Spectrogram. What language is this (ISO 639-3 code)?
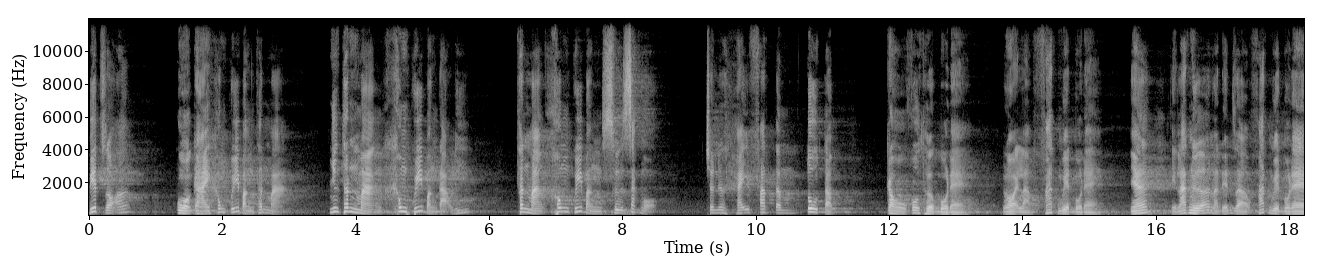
vie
